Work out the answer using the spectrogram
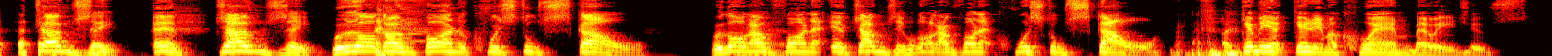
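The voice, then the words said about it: Ray Winstone impression. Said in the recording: “That was my Ray Winston impression”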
